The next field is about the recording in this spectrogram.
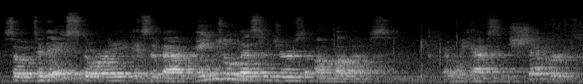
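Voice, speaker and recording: A man's voice: high-pitched, big pitch swings, measured pace, a little mellow. A man narrating a scripture dramatization to a congregation in a church. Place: large church interior. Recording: echoey church hall from far off, faint noise.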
